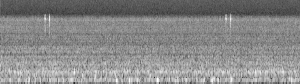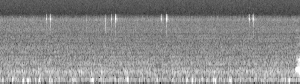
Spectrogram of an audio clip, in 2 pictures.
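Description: Faint, scattered small clicks, about six spread over the stretch, over a low steady room noise.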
